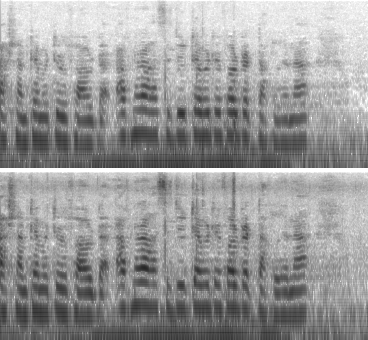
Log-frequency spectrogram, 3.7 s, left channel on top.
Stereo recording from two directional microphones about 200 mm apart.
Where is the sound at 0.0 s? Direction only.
55° right (ahead or behind).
